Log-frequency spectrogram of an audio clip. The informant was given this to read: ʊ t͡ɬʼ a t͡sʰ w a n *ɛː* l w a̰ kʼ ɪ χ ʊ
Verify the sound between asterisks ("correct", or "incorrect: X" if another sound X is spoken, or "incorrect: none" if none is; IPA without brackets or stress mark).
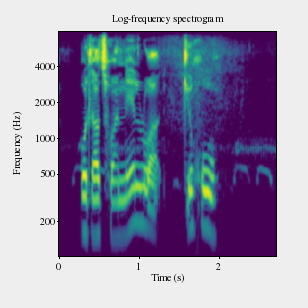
incorrect: ɛ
